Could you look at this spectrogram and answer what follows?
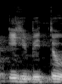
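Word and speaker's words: اهبطوا: Kalau orang Arab sudah bisa langsung baca, mereka akan membacanya ihbitu seperti itu ya.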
